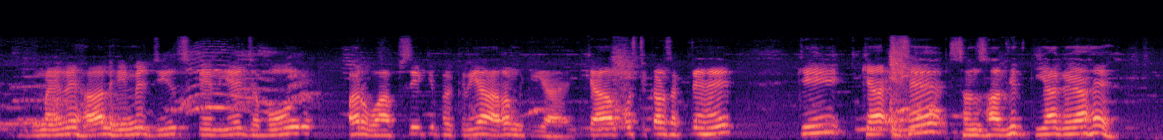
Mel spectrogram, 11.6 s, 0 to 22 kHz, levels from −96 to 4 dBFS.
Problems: constant background noise, continuous background conversations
